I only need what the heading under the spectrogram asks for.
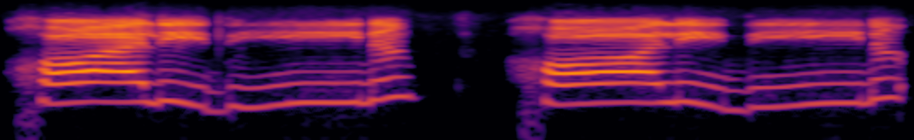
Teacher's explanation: हाँ जब हरकत की हालत में होगा, यानी ख्वा जब हरकत में होगा तो तालु के साथ टच करता है, यानी जो हमारा ऊपर तालु है ना उसके साथ टच करते हैं।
